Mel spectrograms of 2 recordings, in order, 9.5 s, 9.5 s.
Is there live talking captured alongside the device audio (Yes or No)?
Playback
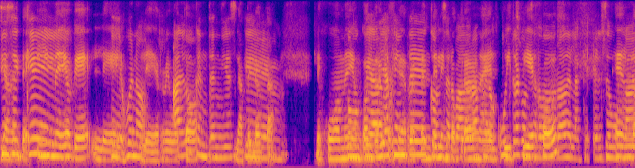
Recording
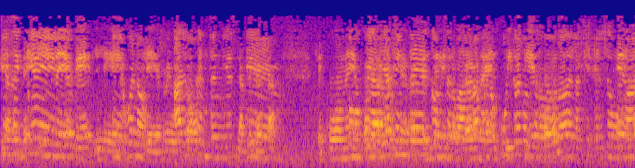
No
